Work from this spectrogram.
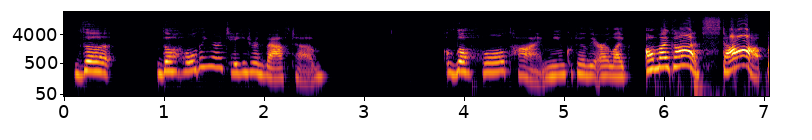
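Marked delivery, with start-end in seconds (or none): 5.8-7.0 loud, high, pleading stop; imitating shouting at the movie; yelling at screen.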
